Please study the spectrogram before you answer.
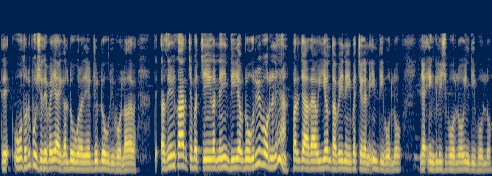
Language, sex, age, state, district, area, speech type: Dogri, female, 45-60, Jammu and Kashmir, Reasi, urban, spontaneous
